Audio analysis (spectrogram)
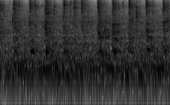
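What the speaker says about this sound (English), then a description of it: "Whisk that together." Eggs whisked in an orange mixing bowl for a hash brown breakfast casserole, a fast steady series of close metallic clicks and taps against the bowl with no talking.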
